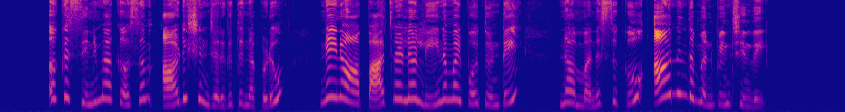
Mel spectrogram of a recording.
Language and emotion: Telugu, happy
